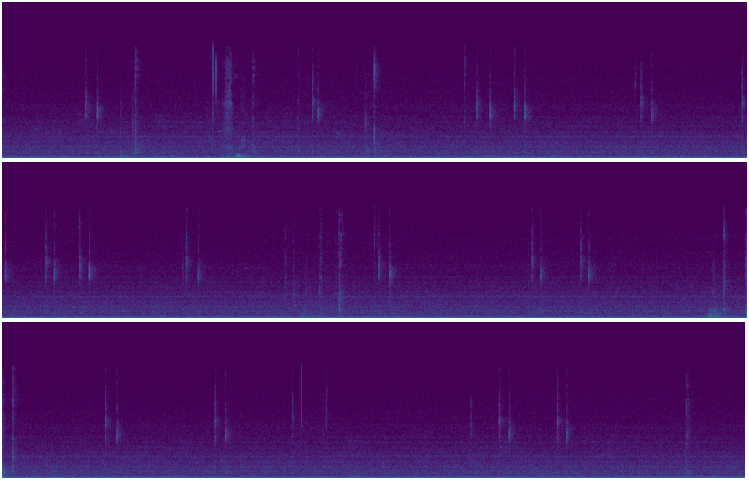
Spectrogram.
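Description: Computer mouse clicks, scroll-wheel ticks and occasional keyboard key presses, scattered and irregular, over a steady low background hum. Two of the clicks, about two seconds in and about fifteen seconds in, are louder than the rest.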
